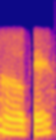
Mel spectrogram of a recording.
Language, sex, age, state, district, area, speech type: Malayalam, male, 18-30, Kerala, Thrissur, rural, conversation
